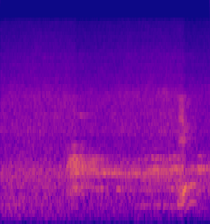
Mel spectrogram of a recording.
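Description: A man laughing, with one long held vocal note in the middle that ends in a short rise.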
